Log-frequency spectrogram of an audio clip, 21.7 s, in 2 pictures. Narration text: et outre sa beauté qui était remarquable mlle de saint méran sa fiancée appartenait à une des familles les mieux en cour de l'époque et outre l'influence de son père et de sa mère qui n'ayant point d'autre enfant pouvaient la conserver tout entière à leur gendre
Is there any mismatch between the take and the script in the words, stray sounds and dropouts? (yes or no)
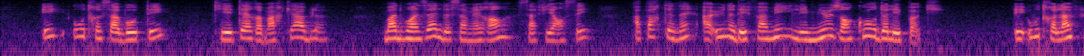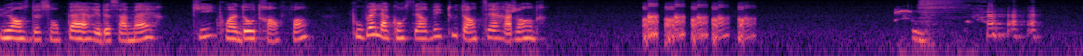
yes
